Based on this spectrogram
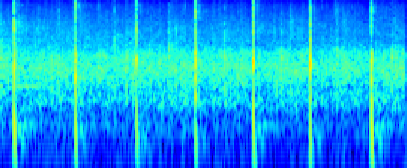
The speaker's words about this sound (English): if you'll put your hands together one more time, let's welcome all the people that will be watching us online.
